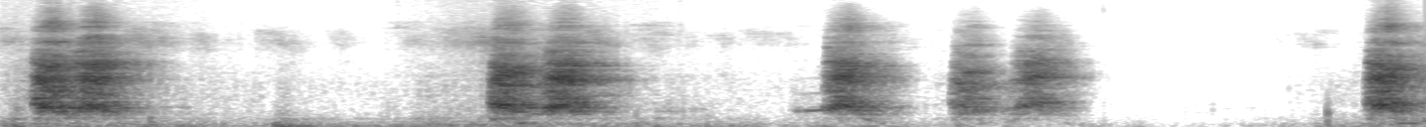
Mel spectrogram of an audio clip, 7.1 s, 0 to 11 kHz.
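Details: Jock, a young dog of about 10-11 months, barks at birds and the person recording: loud, harsh single and double barks spaced a second or two apart, with quiet gaps between.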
